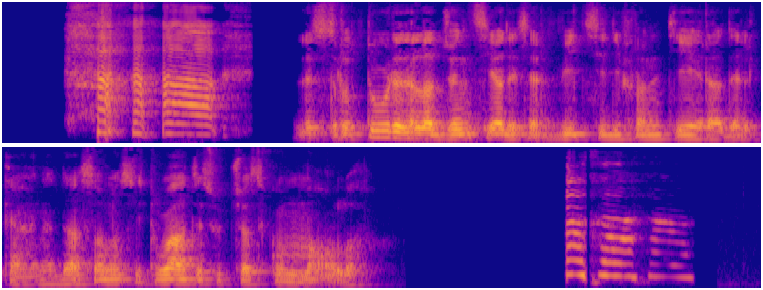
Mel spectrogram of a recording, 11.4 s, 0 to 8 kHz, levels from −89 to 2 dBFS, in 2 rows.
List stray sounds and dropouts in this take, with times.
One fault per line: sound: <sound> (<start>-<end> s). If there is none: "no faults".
sound: laugh (0.5-1.9 s)
sound: laugh (9.9-10.9 s)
